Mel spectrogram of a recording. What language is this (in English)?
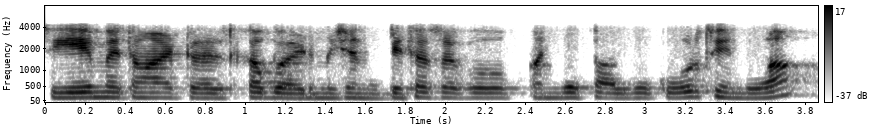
Sindhi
